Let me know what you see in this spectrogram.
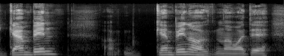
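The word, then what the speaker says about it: Gbamin: gab gab bein done he pronounces Gambon Gambon I than no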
